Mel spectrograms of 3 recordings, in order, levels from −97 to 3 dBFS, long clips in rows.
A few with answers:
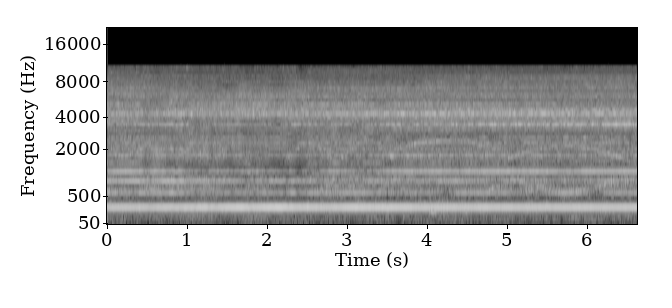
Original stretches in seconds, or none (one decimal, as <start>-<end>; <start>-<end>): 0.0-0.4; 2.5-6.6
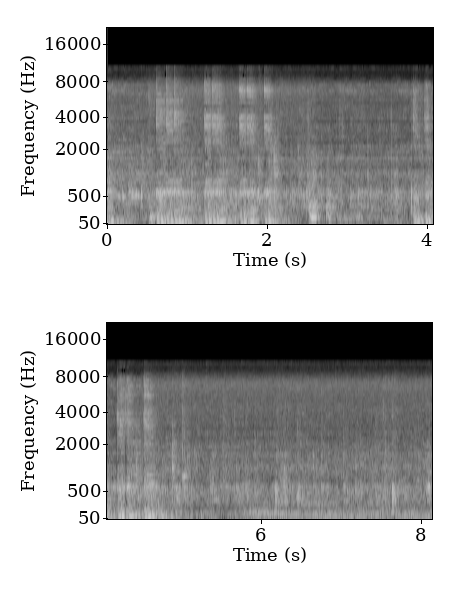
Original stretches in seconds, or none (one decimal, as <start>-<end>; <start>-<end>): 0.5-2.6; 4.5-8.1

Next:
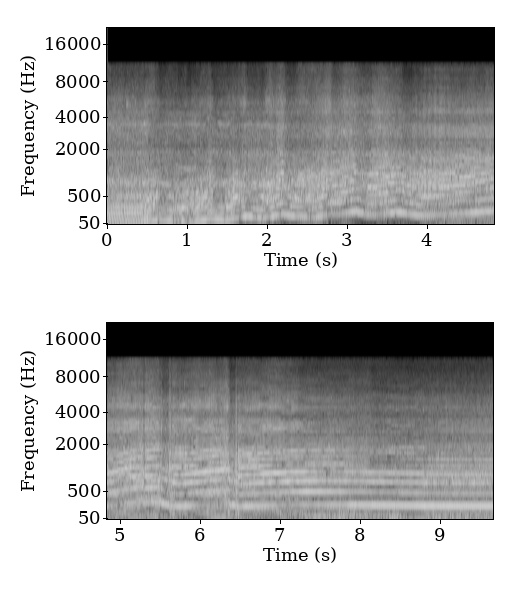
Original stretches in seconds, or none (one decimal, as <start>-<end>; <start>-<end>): 0.0-2.9; 3.6-5.1; 8.8-9.7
